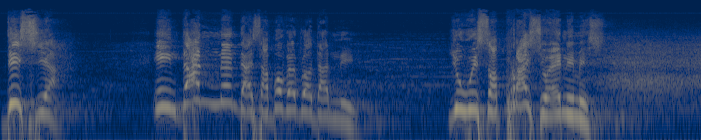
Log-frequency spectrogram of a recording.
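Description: A man preaches loudly and passionately through a microphone in a large hall.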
